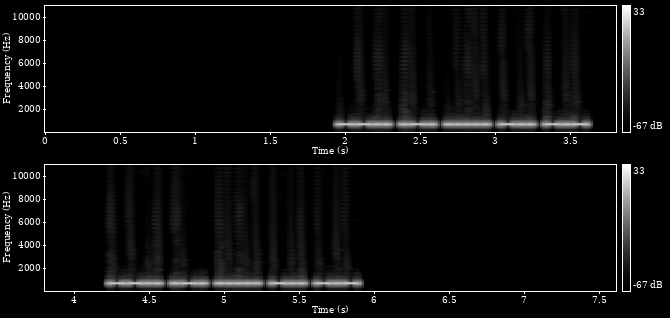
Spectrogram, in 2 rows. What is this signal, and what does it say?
Morse code, heard as a keyed tone, about 40 wpm, 700 Hz. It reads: ZR5DK ZR5DK
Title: DXCC-100 Call Signs - 5 Characters - Repeated 2x - 40wpm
